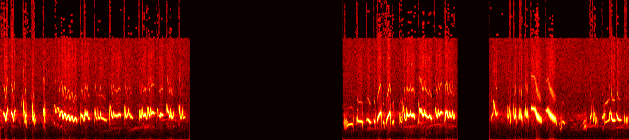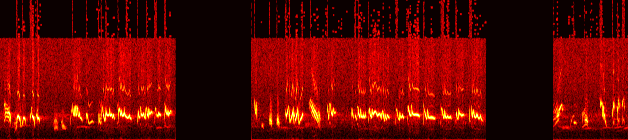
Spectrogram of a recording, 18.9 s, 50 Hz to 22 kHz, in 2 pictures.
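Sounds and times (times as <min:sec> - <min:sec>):
white-eye song of high twittering chirps and trills: 0:00.0 - 0:02.8, 0:05.2 - 0:12.1, 0:13.2 - 0:16.7, 0:17.8 - 0:18.8.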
